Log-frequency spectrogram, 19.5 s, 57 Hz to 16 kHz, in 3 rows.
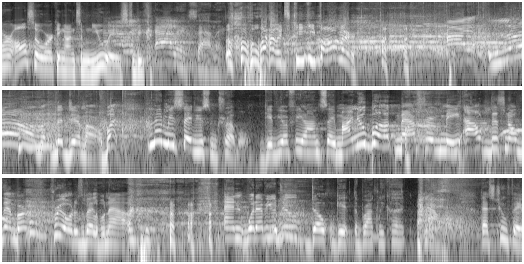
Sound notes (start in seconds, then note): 8.3 applause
